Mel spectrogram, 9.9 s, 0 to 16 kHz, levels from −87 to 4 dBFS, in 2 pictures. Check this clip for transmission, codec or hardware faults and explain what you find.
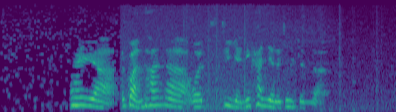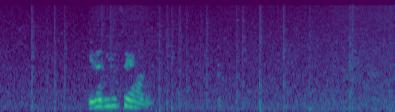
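Three processing faults are audible, all from noise suppression; none point to transmission, codec or hardware trouble.

Overdone noise removal runs through the whole clip. The reduction is set so aggressively that any frequency band sitting near the estimated noise level is pushed almost to nothing, and the quieter parts of the speech are removed along with it. The gaps between phrases fall to near silence scattered with small twinkling specks, and the speech is stripped of its softer detail.

Noise suppressor artifacts are also present throughout, with about 12 dB of noise cut. The suppressor works frame by frame, lowering each band it judges to be steady noise, so the residual background ducks in the pauses and swells back up underneath the speech.

Noise suppressor catching up occurs from 1.50 to 4.12 s. 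Around 1.5 s the room noise jumps by about 25 dB, ending up about 18 dB below the speech. The suppressor's noise estimate trails this jump, so the louder background first comes through with less reduction. Over roughly 2.6 s the estimate adapts and the noise settles lower, reaching about 11 dB of reduction by 4.12 s.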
